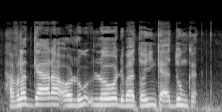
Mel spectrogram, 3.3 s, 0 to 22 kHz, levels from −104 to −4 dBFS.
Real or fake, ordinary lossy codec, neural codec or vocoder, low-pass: real; MP3, 64 kbps; none; 10.8 kHz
